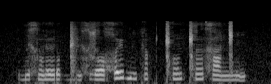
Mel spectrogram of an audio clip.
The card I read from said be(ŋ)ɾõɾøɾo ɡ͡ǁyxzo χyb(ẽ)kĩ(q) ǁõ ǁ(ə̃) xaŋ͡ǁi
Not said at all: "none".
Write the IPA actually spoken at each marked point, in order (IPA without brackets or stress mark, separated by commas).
x, ĩ, q, ə̃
